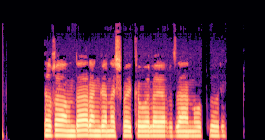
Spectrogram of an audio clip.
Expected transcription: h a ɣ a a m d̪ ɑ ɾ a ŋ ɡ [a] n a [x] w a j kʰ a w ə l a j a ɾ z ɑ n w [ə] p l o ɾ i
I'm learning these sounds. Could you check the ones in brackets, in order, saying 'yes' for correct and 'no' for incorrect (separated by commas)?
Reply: yes, no, yes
